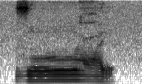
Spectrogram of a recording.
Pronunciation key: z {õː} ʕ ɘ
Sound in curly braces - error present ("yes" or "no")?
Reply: no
